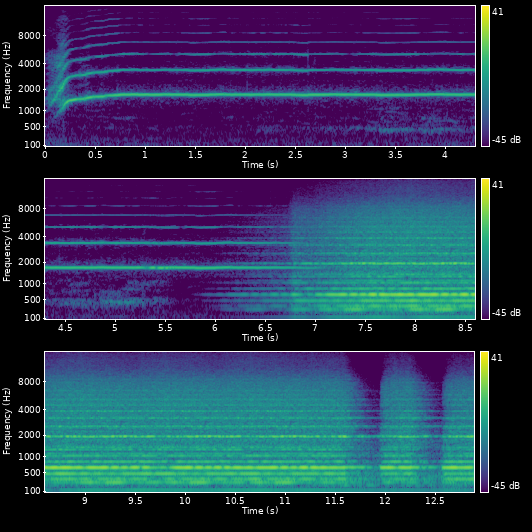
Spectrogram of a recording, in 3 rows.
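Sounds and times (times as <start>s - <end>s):
scream turning into whistle sound design effect: 0.0s - 12.8s.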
